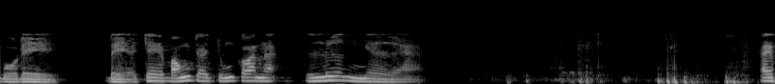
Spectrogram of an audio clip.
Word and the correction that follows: nương nhờ: Lương nhờ hay là nương nhờ? Nương nhờ chứ không phải là lương nhờ.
